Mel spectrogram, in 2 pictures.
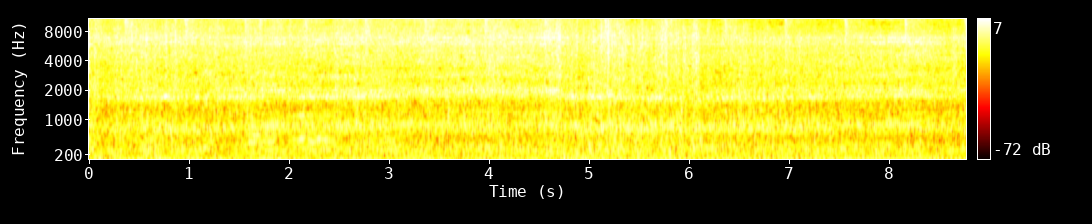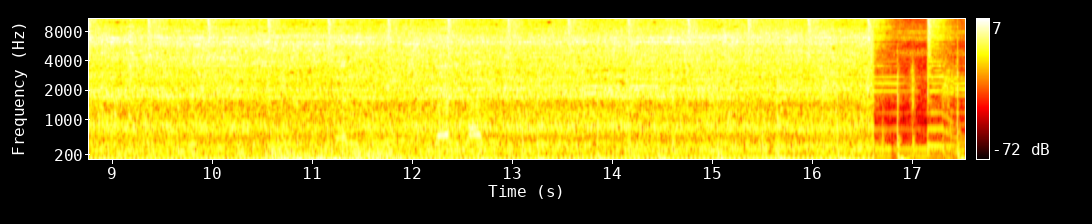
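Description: Motorcycle running as it is ridden slowly over a rough gravel and broken-concrete lane, with a heavy low rumble throughout and a louder surge of rumble about eleven seconds in.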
